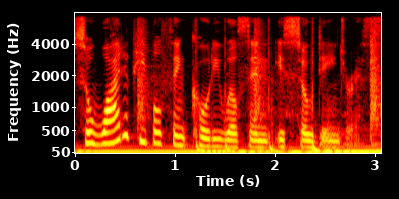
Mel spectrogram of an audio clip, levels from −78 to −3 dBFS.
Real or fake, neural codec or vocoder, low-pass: real; none; 7.2 kHz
